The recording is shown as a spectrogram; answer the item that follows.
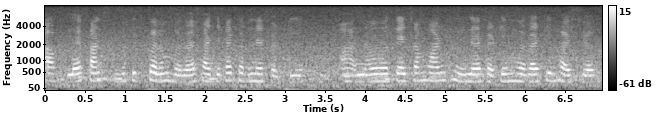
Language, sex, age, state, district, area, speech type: Marathi, female, 30-45, Maharashtra, Nagpur, urban, spontaneous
